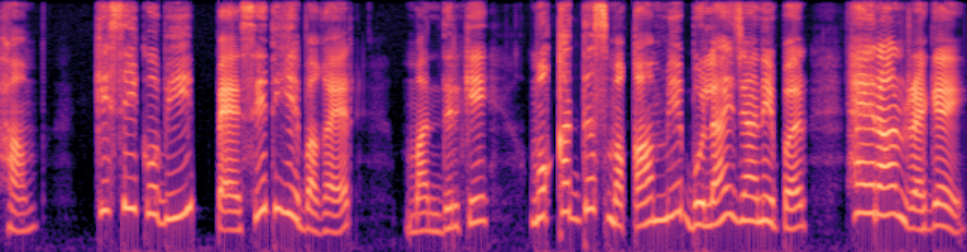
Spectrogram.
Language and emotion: Urdu, surprised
